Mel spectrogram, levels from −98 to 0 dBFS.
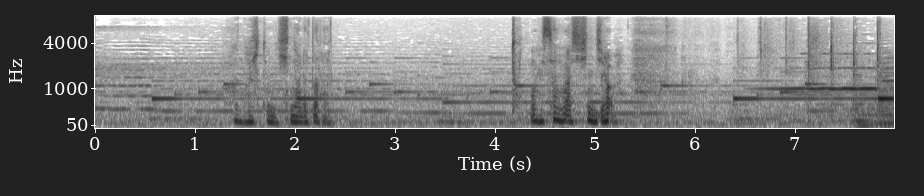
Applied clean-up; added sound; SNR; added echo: none; none; none; none.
